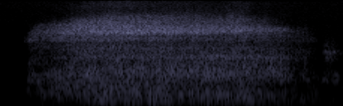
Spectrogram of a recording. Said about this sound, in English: Breathing in. And here we chant E.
